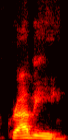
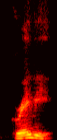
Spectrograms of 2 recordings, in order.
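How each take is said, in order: First: "Gravy" with a short A, like GRAV-ee; short-A pronunciation. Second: "Gravy" with a long A, like gray-vee; long-A pronunciation. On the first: Streamer correcting his try at a surname, "Gravy" said as GRAV-ee. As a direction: say "Gravy" as GRAV-ee, rhyming with savvy. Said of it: "I'll say Gravy". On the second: Streamer trying out a member's surname, "Gravy" said as GRAY-vee. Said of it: "I think I'm pronouncing it right". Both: Shown as a demonstration.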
